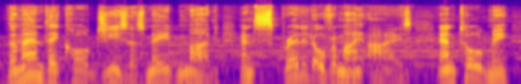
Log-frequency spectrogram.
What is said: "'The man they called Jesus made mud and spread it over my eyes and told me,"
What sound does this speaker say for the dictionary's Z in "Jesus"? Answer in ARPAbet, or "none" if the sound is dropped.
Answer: Z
